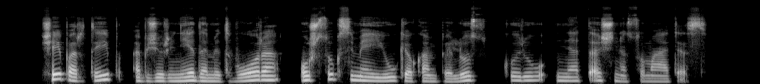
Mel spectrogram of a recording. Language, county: Lithuanian, Šiauliai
